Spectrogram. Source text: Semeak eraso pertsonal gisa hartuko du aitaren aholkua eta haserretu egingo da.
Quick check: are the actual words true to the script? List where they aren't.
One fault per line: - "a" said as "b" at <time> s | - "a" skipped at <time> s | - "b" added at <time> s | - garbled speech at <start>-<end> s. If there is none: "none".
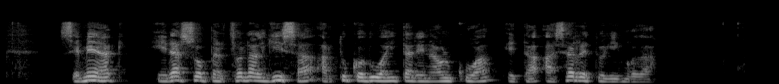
none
